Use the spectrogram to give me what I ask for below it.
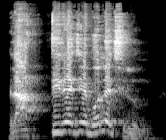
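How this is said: It is said mockingly, mimicking her voice.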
